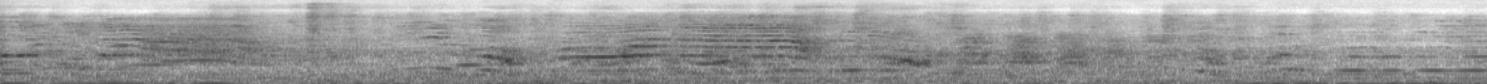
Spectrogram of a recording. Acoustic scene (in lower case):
residential area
